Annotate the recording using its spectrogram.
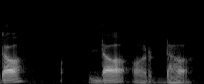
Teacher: तो मूर्धा से बोले जाते हैं ड, ड और ढ। मूर्धा यानी हमारे मुंह का जो कैविटी वाला पार्ट है, जो गड्ढे वाला पार्ट है, वहाँ से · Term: मूर्धन्य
